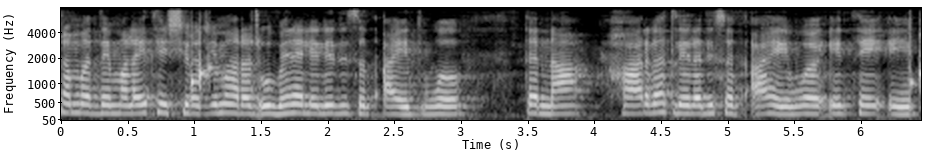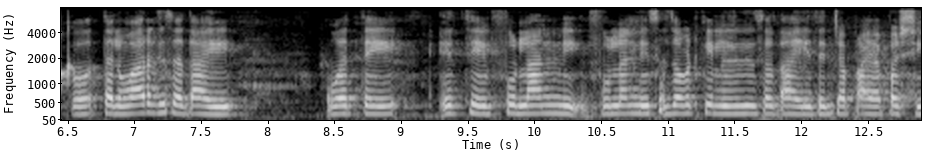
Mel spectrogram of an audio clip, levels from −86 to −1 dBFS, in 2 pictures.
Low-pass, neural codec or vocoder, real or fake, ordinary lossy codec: 7.2 kHz; codec, 16 kHz, 4 kbps, FreqCodec, larger model; fake; none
